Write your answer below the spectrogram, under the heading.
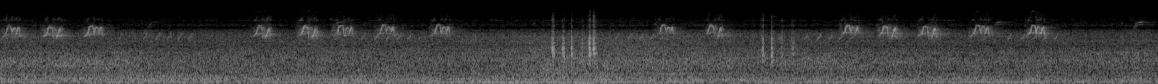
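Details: House sparrow calling outdoors, short bright chirps repeated in loose bursts of two to four, with a steady low rumble of background noise and a few faint clicks.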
